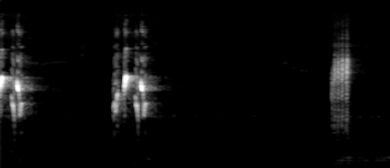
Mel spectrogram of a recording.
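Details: Bulbul lure call for trapping: two short warbled chattering phrases about a second and a half apart, then a brief buzzy burst; otherwise silent.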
